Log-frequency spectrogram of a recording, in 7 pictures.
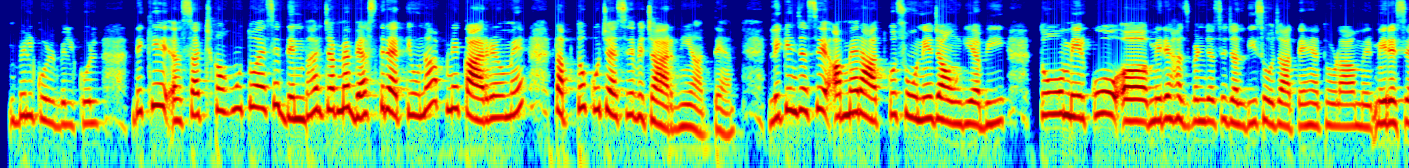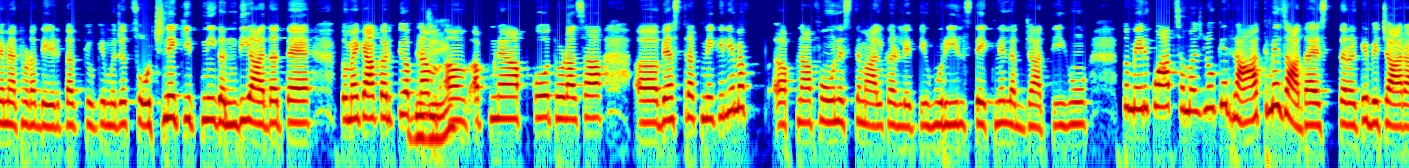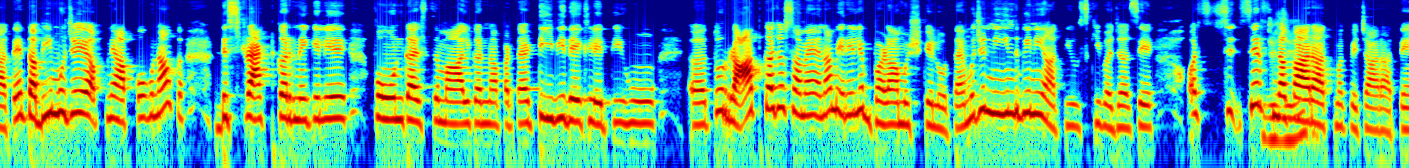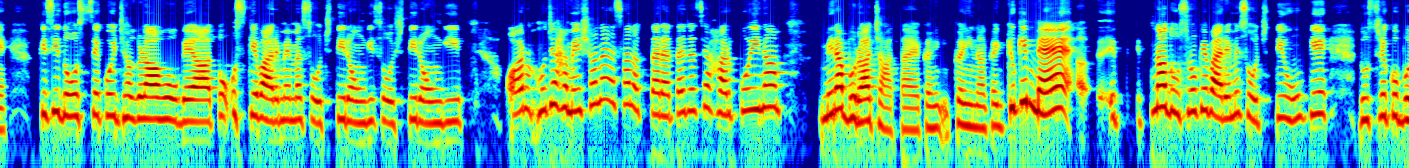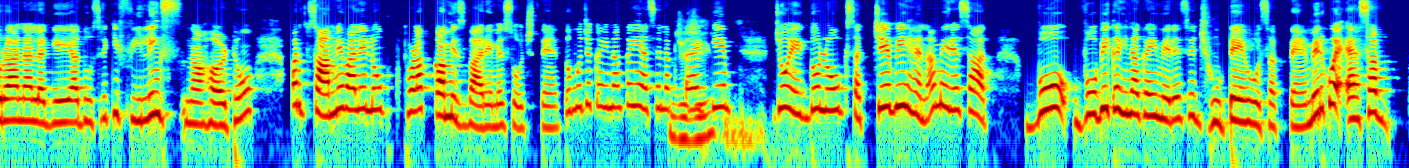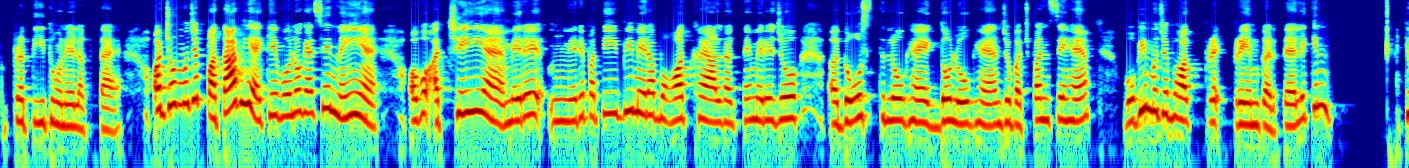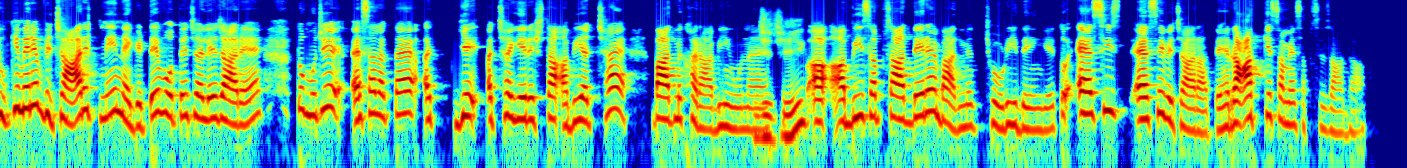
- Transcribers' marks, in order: in English: "हसबैंड"; in English: "रील्स"; in English: "डिस्ट्रैक्ट"; in English: "फीलिंग्स"; in English: "हर्ट"; tapping; in English: "नेगेटिव"
- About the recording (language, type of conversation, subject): Hindi, advice, नकारात्मक विचारों को कैसे बदलकर सकारात्मक तरीके से दोबारा देख सकता/सकती हूँ?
